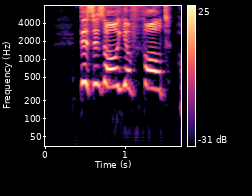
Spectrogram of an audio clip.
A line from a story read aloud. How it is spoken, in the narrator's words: Harley shouts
